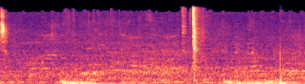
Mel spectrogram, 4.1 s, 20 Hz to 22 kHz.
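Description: A recurve bow shot at 70 metres: a sharp snap as the string is released, then a low thud a little over a second later as the arrow strikes the target in the 10 ring.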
